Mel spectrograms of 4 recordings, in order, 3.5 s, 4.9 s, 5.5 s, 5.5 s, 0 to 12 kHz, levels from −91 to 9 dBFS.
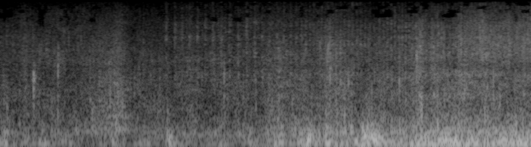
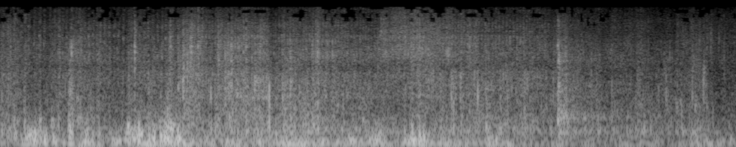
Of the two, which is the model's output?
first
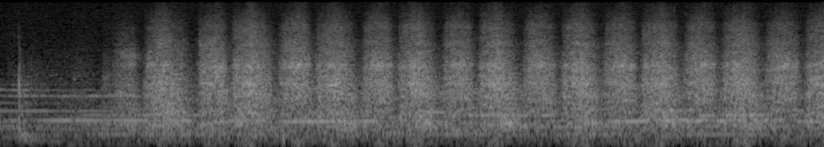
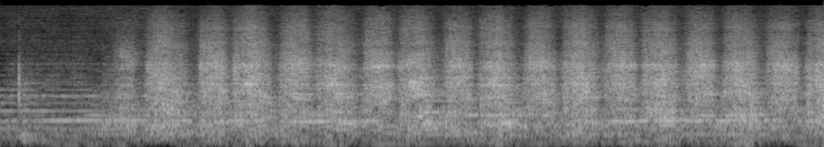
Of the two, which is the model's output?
second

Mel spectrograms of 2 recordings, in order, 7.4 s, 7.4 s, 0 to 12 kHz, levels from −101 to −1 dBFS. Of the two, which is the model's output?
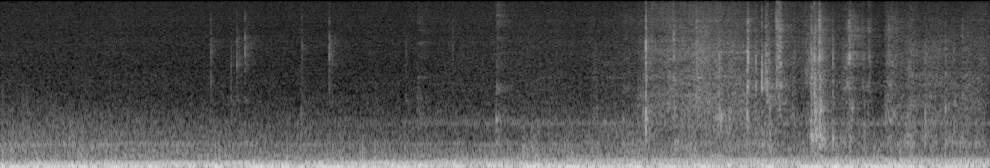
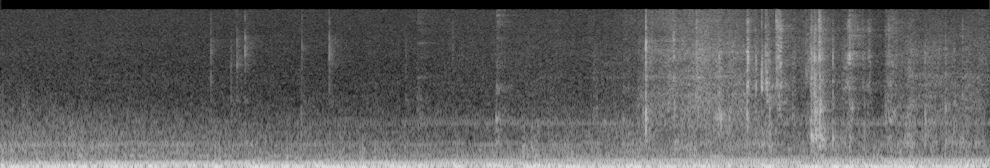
first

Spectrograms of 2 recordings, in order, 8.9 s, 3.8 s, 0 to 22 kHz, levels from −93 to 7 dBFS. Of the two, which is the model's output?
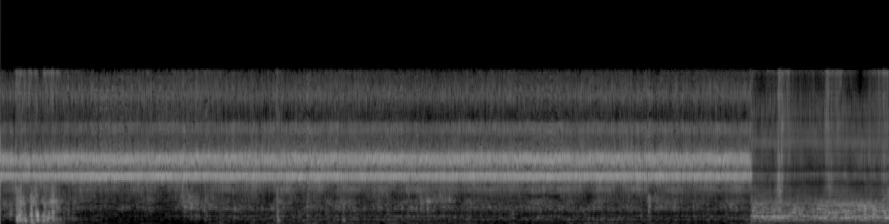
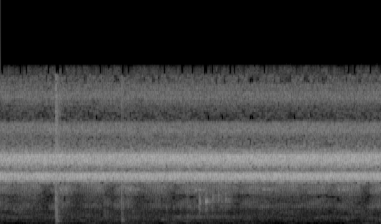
first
